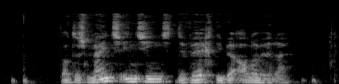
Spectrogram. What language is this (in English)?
Dutch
